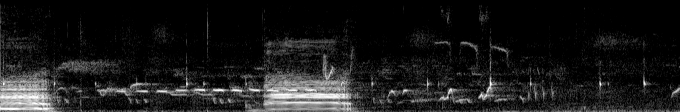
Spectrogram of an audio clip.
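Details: The tail of one moo opens, then a jumbo bull gives a full harmonic bellow of about one second; chirping birds continue underneath and afterward.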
